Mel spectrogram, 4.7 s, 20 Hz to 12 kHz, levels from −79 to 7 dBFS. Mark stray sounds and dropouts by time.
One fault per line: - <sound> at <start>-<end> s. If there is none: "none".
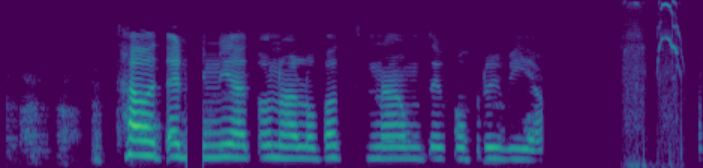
- dropout at 1.2-1.4 s
- squeak at 4.1-4.6 s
